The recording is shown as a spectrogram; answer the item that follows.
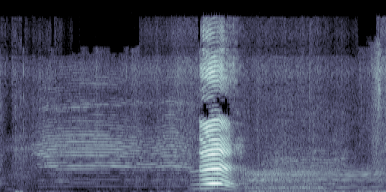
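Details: A baby lamb gives a single loud, quavering bleat that rises and then falls. Quieter tones and light rustling come before it, and a faint hum and low thumps follow.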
